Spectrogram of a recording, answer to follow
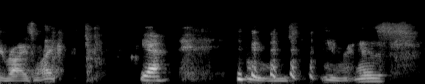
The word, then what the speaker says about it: Rijswijk: You asked before we came on, how do you say Rijswijk? Yeah. And here it is. Well, for Americans, that's a lot of J's in that word. Yes. And since they are silent.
